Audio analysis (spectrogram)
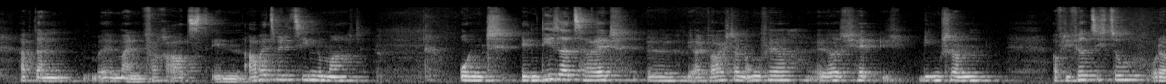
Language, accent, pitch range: German, German, 160-195 Hz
